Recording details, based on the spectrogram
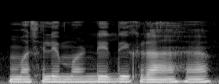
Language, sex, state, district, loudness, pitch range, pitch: Hindi, male, Bihar, Patna, -15 LUFS, 115-125 Hz, 120 Hz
